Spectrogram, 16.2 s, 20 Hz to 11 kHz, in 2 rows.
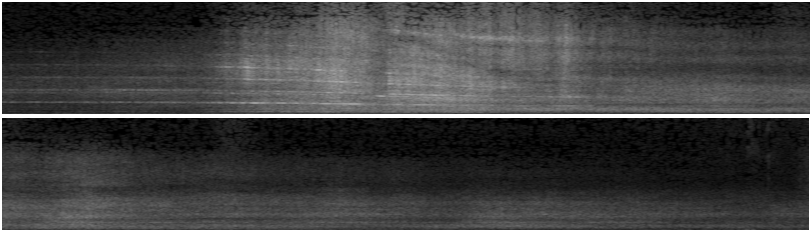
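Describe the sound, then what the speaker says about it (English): An Airbus A321neo takes off from Manchester bound for Malaga, its engine roar swelling sharply after a couple of seconds with a falling whine, then easing into a steady, slowly fading rumble. "And that's off to Malaga, that A321neo."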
